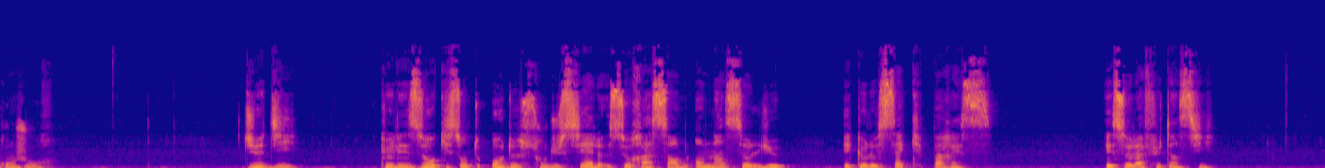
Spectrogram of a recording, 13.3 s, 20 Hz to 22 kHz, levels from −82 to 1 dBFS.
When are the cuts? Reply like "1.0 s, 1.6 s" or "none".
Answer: none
